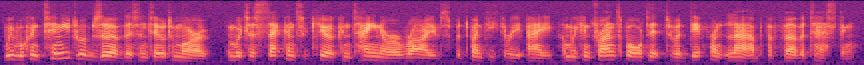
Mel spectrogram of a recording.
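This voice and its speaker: A man voices a lab scientist in a horror audio drama, dictating test logs in a measured, clinical tone. His voice sits at an ordinary middle pitch for a man. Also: lo-fi sound. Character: male lab scientist logging tests, growing frightened. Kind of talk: scripted horror audio narration.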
